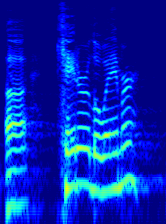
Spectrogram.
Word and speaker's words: Chedorlaomer: We see those guys pretty quickly in Genesis 14, in the time of Abraham, an Elamite king, Chedorlaomer, if you don't pronounce it rightly. It's Chedor, even though the CH is a K in Hebrew.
